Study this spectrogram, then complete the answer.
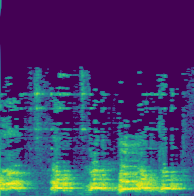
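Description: A police dog barks repeatedly, about five loud, close woofs in an uneven rhythm, each bark with a slightly whiny, yelping edge.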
